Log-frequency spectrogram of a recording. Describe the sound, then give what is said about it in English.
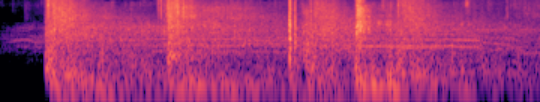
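Gunfire and artillery erupt as troops loyal to the Sultan open fire on the rebel Janissaries' barracks: a sudden loud onset, then sustained rumbling booms broken by several sharp cracks. “The Sultan has already ordered the barracks surrounded by artillery. Now, with the trap sprung, he orders the troops loyal to him to open fire.”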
